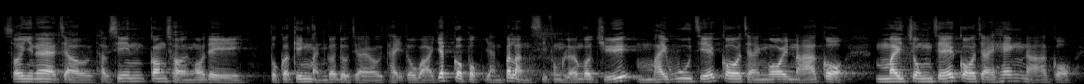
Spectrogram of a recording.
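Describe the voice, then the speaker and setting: A man's voice: medium pitch, a little fast, hardly any pauses. Hong Kong-accented man preaching in short phrases. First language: Cantonese. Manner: modest, with shy laughs between phrases. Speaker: guest preacher. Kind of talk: sermon delivered in short chunks for an interpreter.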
